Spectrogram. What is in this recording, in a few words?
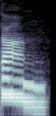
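"dang4", Chinese; Cours-de-Chinois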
